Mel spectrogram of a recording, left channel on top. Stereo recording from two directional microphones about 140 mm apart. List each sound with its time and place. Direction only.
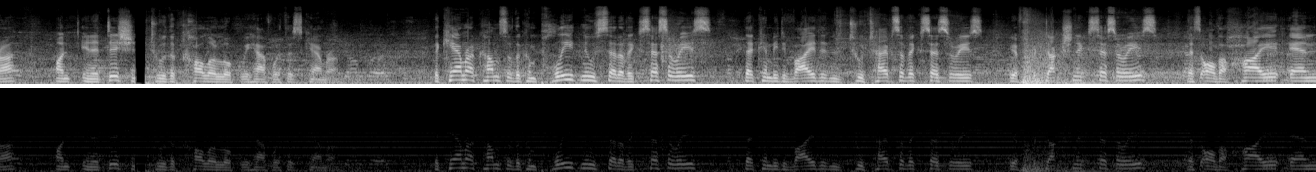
0.0 s a man's voice: 15° left (ahead or behind)
4.3 s a man's voice: 15° left (ahead or behind)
